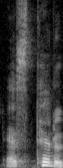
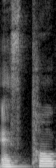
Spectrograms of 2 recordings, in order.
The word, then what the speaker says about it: 에스테르: 이런 결합을 뭐라 하냐면은 에스테르 결합 이렇게 불러요. 혹은 에스터 결합 이렇게 부릅니다. 같은 말이에요. 발음의 문제입니다.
